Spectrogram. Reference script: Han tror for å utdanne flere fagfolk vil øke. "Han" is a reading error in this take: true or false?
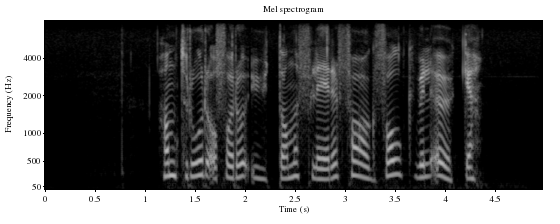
false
